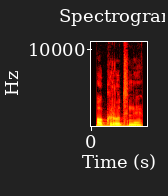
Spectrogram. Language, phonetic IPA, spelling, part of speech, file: Polish, [ɔˈkrutnɨ], okrutny, adjective, Pl-okrutny.ogg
